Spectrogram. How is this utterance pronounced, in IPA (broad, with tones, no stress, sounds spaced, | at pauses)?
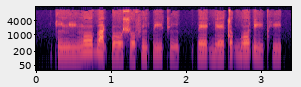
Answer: k ĩ˨ ɲ iː˨ ŋ oː˦ b a˦˨ k͡p oː˨ ʃ o˨ f ĩ˦ k͡p iː˦ t͡ʃ ĩ˨ | p eː˨ ɡ͡b eː˨ t o˦ ɡ͡b oː˦ ɗ iː˦˨ pʰ i˦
